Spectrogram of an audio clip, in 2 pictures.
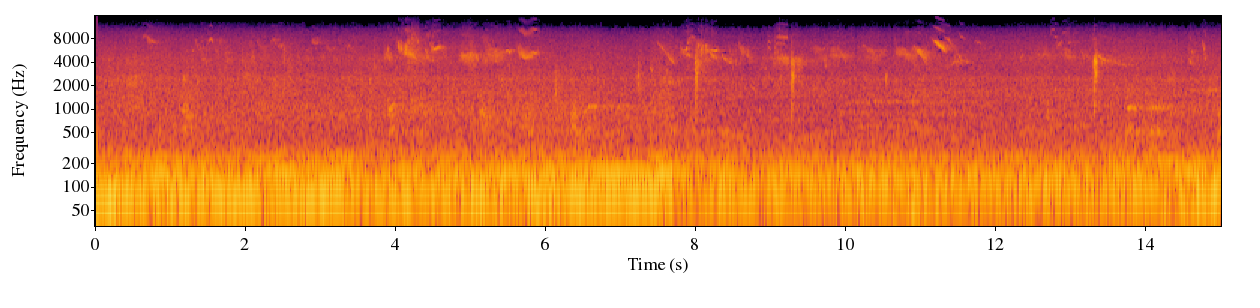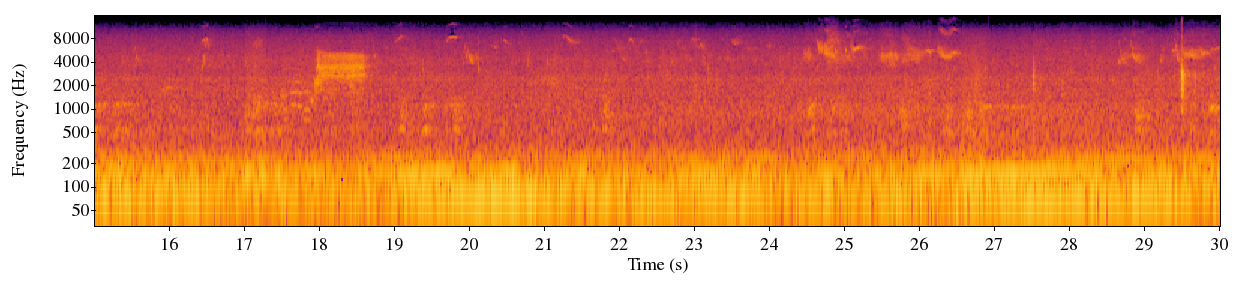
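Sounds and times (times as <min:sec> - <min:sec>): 
urban city birds: 0:00.1 - 0:30.0
dog barking: 0:05.1 - 0:06.8, 0:13.7 - 0:14.4, 0:15.0 - 0:15.5, 0:17.0 - 0:18.3, 0:19.0 - 0:20.0, 0:24.5 - 0:25.1, 0:25.7 - 0:27.4.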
